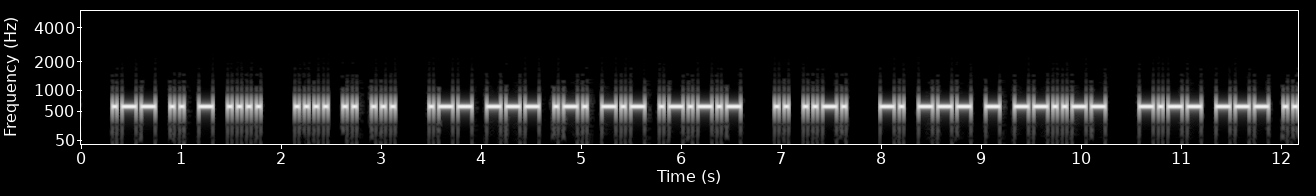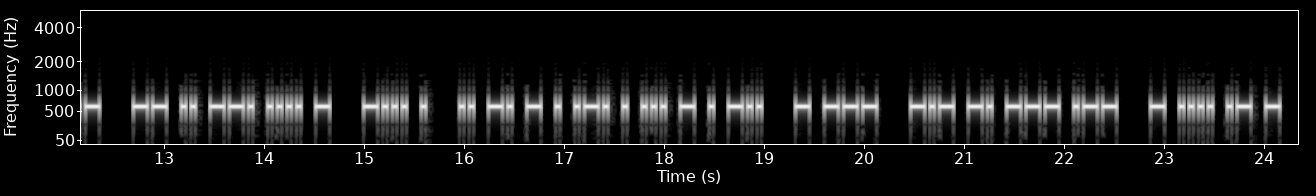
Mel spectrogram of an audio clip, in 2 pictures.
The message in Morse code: WITH HIS WORK. IF NOT, YOU MIGHT BE INTERESTED TO KNOW THAT

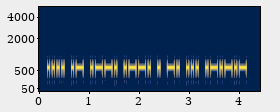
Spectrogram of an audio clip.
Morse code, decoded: HAPPENS.

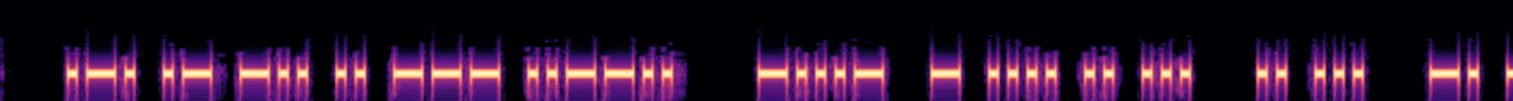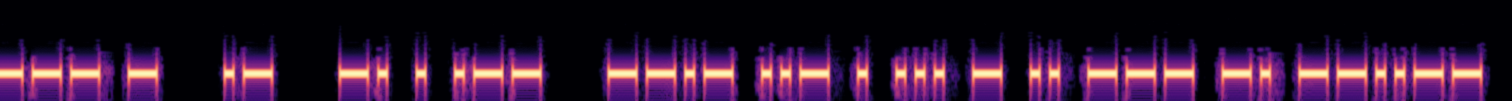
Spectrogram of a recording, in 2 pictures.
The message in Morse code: RADIO? <BT> THIS IS NOT A NEW QUESTION,

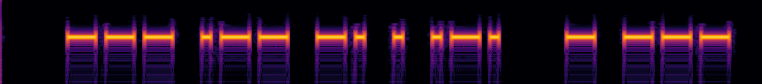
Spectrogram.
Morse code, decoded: OWNER TO

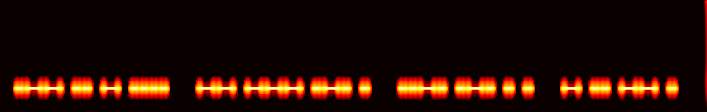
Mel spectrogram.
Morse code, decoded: WITH MORE FREE TIME

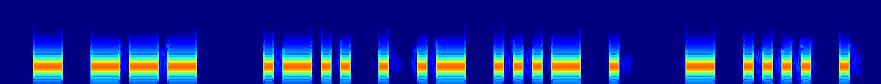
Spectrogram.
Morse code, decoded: TO LEAVE THE

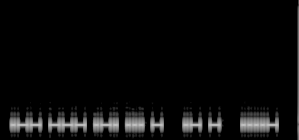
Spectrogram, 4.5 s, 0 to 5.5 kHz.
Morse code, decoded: WORST AT 4

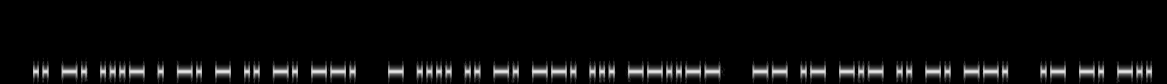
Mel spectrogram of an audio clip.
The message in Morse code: INVENTING THINGS, MAKING AND

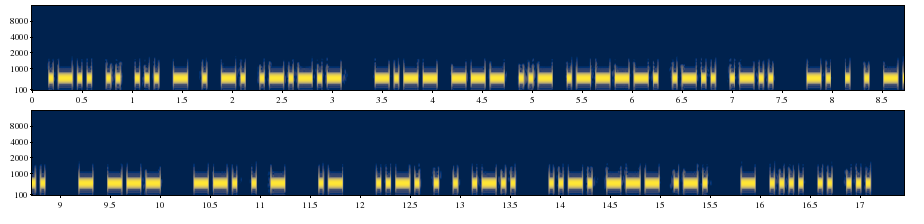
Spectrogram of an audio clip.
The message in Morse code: LISTEN. YOU'LL NEED TO GET A FEEL FOR THIS

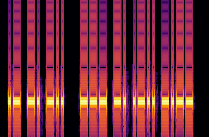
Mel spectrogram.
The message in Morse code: AND ONLY

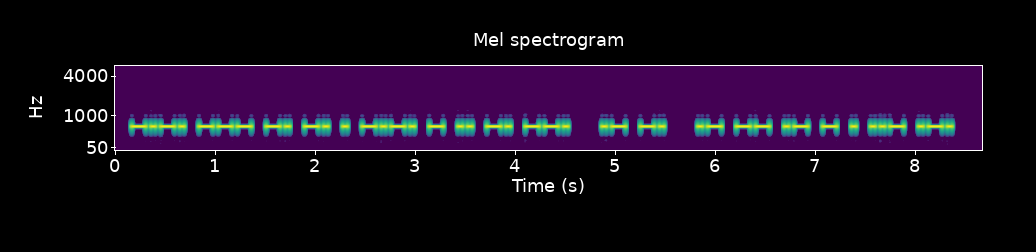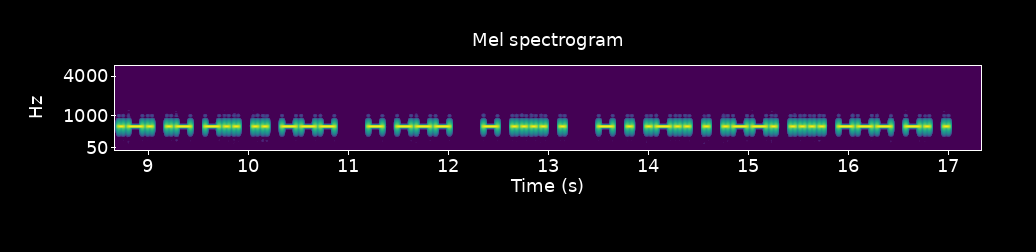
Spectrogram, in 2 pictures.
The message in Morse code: CONNECTING AN AMATEUR RADIO TO THE TELEPHONE

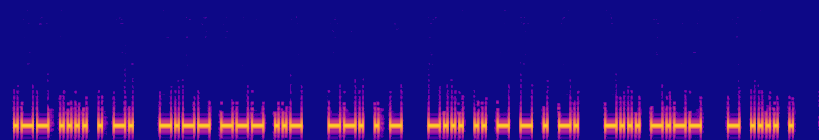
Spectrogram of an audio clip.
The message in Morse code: WHEN YOU GET BITTEN BY THE

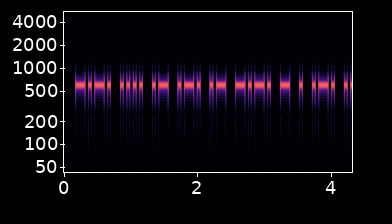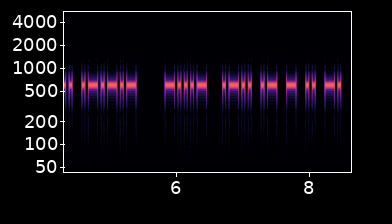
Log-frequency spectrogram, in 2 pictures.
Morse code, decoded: CHARACTERS. <BT> LATIN

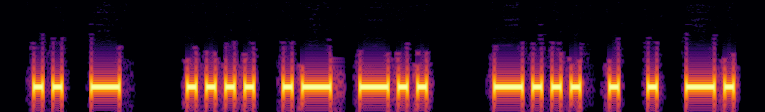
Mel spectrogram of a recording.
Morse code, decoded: IT HAD BEEN

